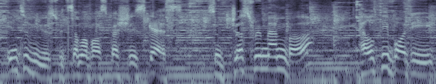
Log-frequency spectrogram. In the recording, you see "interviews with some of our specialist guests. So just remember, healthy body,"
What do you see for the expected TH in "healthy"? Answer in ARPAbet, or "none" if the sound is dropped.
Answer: TH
